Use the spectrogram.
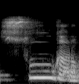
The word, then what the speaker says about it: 수가: 거의 비슷해요, 발음이. 근데 수가로 바뀝니다.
